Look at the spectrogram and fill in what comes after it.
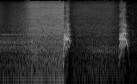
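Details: Shih Tzu Sarah, who hates the car wash, gives two short, sharp barks separated by about a second, following a surge of hissing spray noise from the wash.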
